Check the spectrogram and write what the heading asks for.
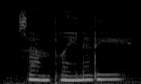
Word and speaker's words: Zemblanity: Zemlinity. I'm saying it wrong. It's spelled Zemblanity. Zemblanity.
